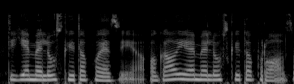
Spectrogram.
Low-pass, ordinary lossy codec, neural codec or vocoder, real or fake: 19.8 kHz; MP3, 48 kbps; vocoder, 44.1 kHz, 128 mel bands every 512 samples, BigVGAN v2; fake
